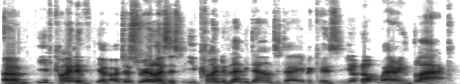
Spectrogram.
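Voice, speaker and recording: A man's voice: mid-range voice, moderate pace, sharp tone. A man in his thirties hosting a casual video-call interview from a home office, chatty, jokey and self-deprecating. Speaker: interview host.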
